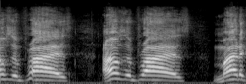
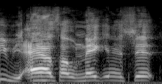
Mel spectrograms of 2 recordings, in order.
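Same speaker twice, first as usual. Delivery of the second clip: ordinary talk, nothing marked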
